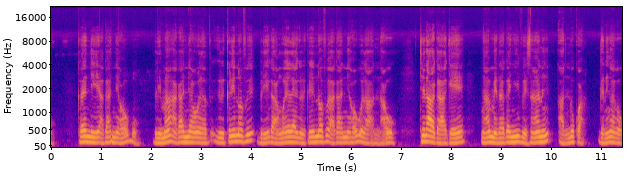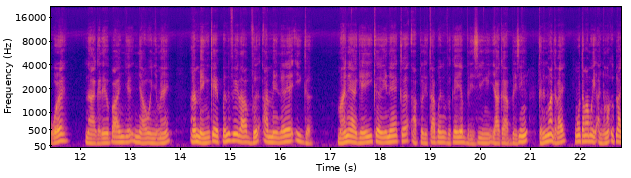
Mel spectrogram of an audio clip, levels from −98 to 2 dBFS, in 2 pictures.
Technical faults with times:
20.66-22.83 time-stretched section

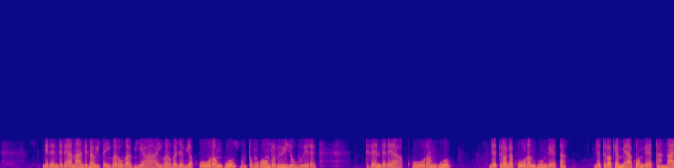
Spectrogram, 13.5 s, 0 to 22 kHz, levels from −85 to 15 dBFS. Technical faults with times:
none

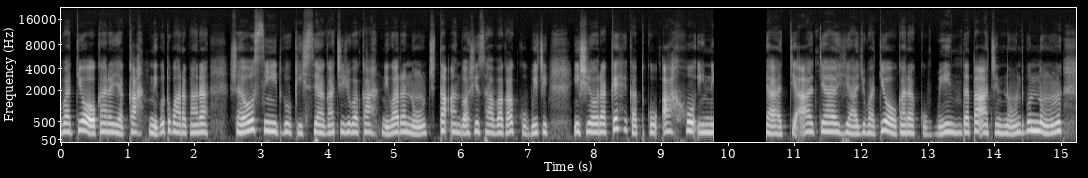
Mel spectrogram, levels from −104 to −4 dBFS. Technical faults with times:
9.79-10.59 audio dropout to silence

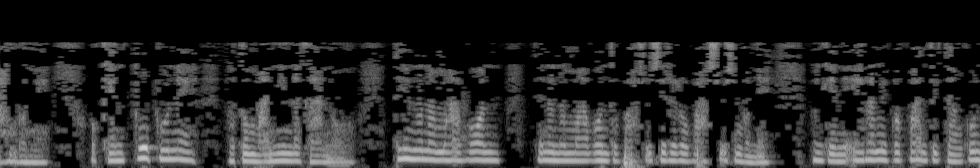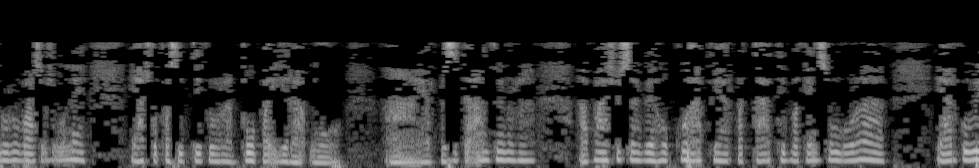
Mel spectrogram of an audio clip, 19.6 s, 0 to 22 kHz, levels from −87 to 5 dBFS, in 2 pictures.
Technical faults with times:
0.00-19.59 low-bitrate audio saved at a high bitrate

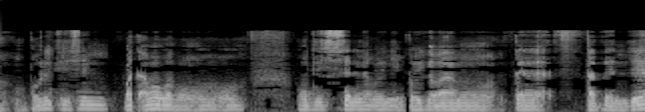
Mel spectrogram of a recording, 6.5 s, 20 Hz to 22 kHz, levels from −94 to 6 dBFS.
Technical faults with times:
0.00-6.46 HE-AAC compression

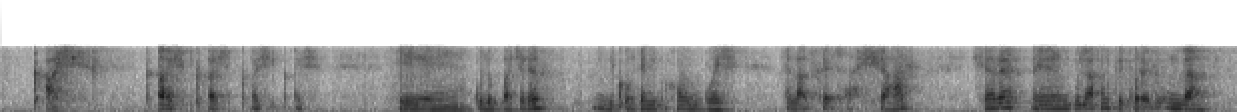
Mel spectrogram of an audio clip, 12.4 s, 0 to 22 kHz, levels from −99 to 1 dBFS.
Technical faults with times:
0.00-12.38 tandem speech coding

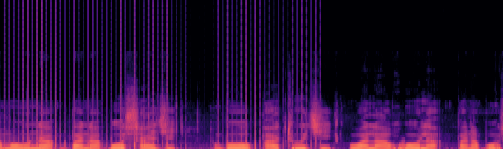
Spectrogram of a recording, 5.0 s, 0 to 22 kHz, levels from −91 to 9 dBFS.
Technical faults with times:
0.00-3.23 buffer tearing

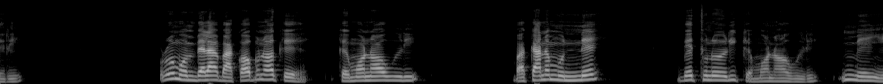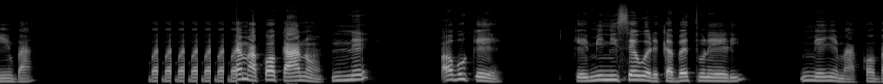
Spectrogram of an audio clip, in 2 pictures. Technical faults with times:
10.41-11.20 CD stuck on one turn

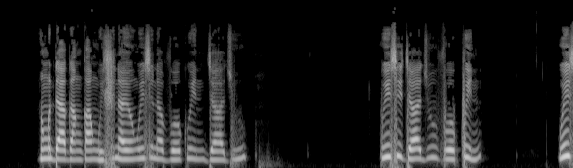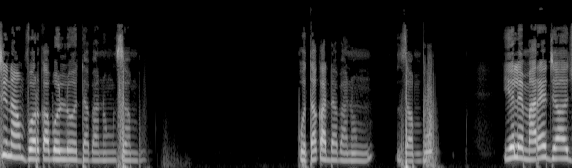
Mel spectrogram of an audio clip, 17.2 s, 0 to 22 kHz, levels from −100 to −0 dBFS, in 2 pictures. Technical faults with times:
none

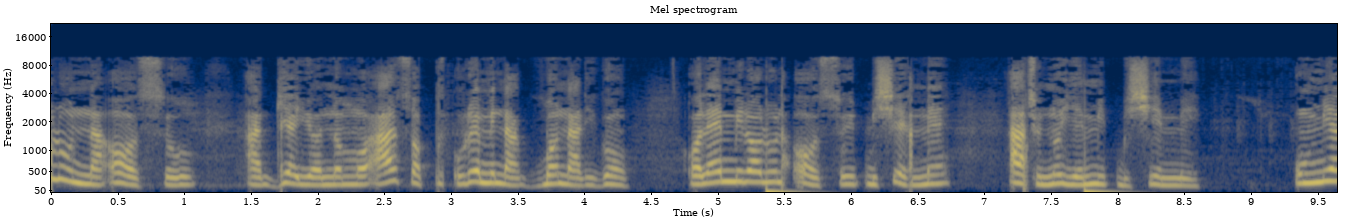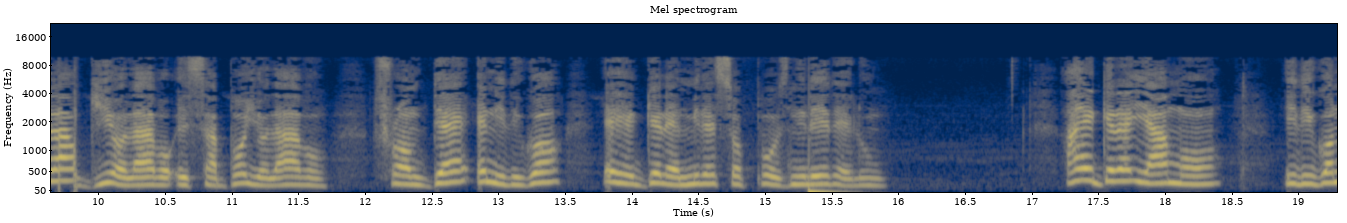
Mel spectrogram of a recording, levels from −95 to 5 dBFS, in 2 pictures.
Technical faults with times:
0.00-19.30 AAC compression
5.36 DC step
7.75 DC step
15.32 DC step

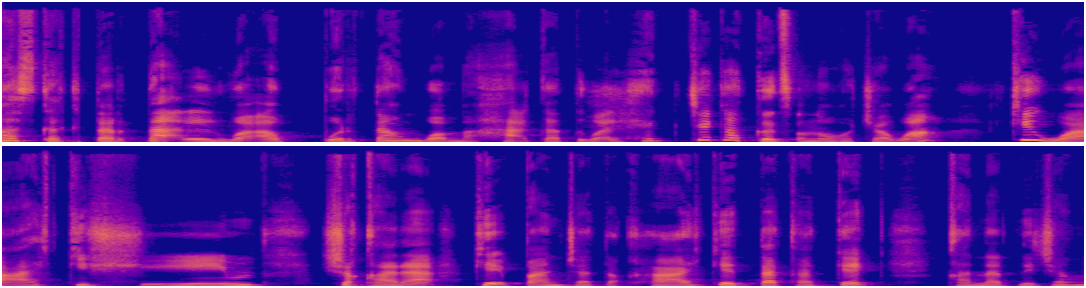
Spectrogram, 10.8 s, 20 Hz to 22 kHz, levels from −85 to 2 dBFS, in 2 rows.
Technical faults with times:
none

